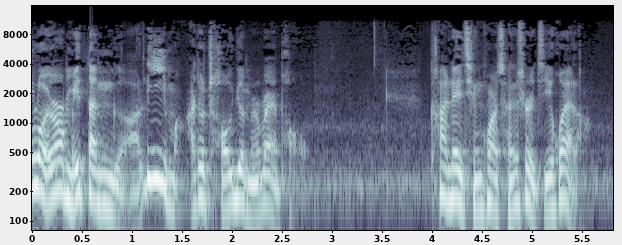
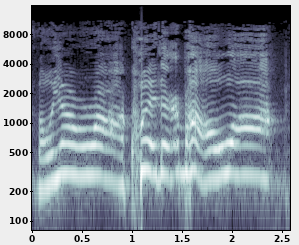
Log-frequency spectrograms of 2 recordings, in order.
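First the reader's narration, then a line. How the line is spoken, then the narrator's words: Shouting. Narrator (Chinese): 老周就喊呐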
